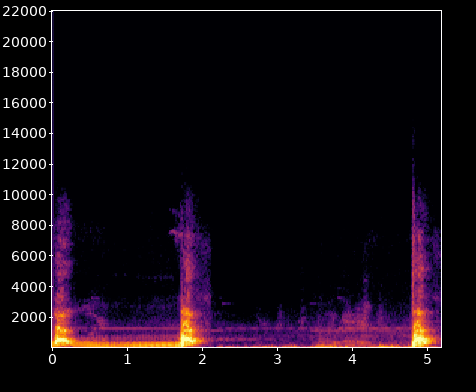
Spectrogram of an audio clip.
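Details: Alaskan bush dogs playing after mushing: three loud, harmonic bark-yelps about three seconds apart. The first slides down into a lower, droning whine lasting over a second, with quiet rustling between calls.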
